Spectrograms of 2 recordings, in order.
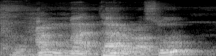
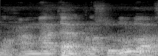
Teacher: suara tanwinnya dihilangkan langsung masuk ke ro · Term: idgham bila guna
